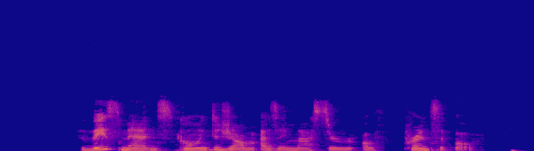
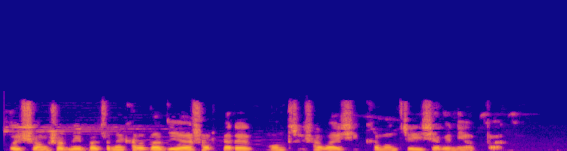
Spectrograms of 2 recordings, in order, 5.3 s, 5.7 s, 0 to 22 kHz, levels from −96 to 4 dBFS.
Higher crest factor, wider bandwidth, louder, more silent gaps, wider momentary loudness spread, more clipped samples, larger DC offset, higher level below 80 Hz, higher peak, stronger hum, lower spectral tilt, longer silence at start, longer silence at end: first, 22 dB vs 16 dB; about the same, 7.8 kHz vs 7.8 kHz; second, -42 LUFS vs -19 LUFS; neither; first, 16 LU vs 10 LU; neither; neither; second, -86 dBFS vs -64 dBFS; second, -22 dBFS vs -2 dBFS; neither; about the same, -3 dB/octave vs -4 dB/octave; first, 0.8 s vs 0.05 s; second, 0.2 s vs 0.65 s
